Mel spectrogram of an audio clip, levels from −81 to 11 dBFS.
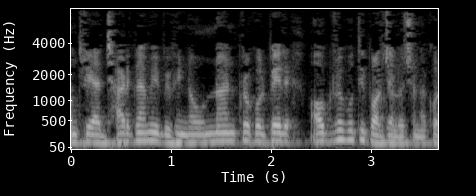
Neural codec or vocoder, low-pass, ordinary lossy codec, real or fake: none; none; none; real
